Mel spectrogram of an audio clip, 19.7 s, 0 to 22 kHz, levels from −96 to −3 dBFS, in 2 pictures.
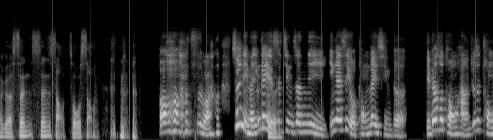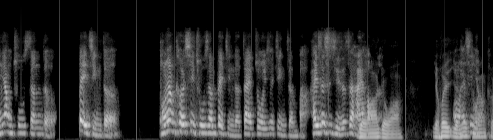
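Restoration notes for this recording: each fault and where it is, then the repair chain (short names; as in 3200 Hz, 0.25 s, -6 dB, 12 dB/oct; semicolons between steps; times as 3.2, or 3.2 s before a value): tick 78 rpm -23 dBFS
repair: de-click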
